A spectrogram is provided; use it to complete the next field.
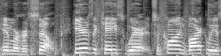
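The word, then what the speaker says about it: Saquon: so let's Champion that very interesting second syllable emphasis on Sequon Barkley there uh buy orell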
